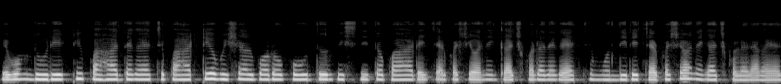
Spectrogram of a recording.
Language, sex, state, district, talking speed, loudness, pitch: Bengali, female, West Bengal, Purulia, 175 wpm, -15 LUFS, 225 Hz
